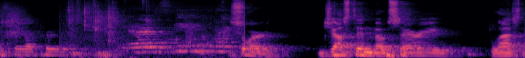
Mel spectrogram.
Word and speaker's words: Moceri: Justin Moseri, last name is spelled Moceri.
